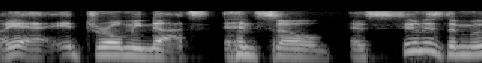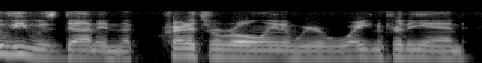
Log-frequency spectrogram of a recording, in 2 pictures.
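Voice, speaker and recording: Male podcast co-host, casual anecdotal storyteller, mid-pitched voice, dry but slightly lo-fi recording. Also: fairly bright tone, no echo. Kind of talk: casual movie review chat. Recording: dull lo-fi podcast audio.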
